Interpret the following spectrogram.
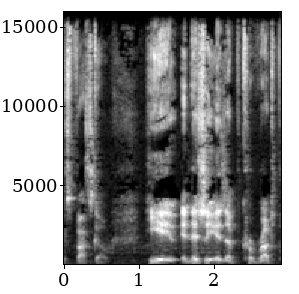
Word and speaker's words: Fusco: I want to say I want to say that's how you pronounce his last name, is Fusco.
